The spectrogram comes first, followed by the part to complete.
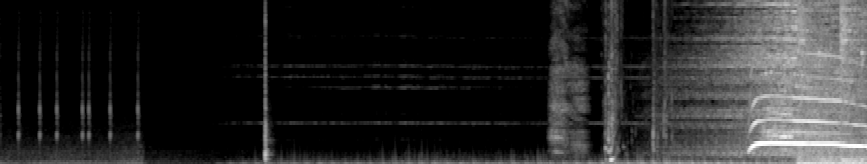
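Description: Soundtrack sound design: quick, even soft ticks, then a brief silence and a single sharp click like a light switch. A low drone then swells steadily, with a couple of faint clicks, until a loud shrill horror-music sting cuts in near the end and slowly sags in pitch.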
